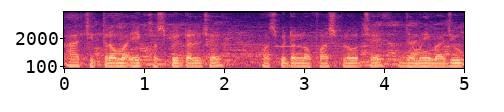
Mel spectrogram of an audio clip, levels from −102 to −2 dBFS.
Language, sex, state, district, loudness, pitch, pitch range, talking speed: Gujarati, male, Gujarat, Gandhinagar, -16 LUFS, 120 Hz, 115-125 Hz, 145 wpm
